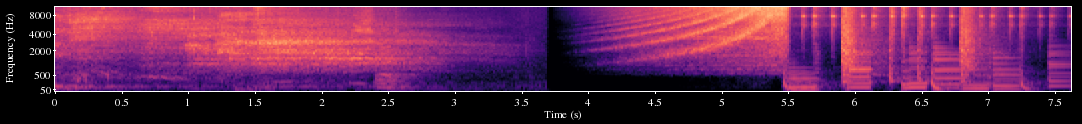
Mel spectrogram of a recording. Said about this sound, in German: Jetzt nochmal alle noch tief einmal bewusst atmen.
